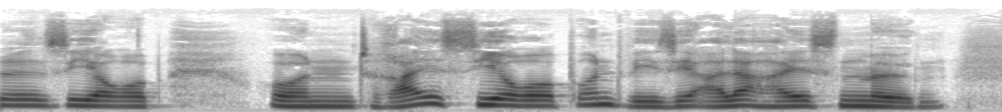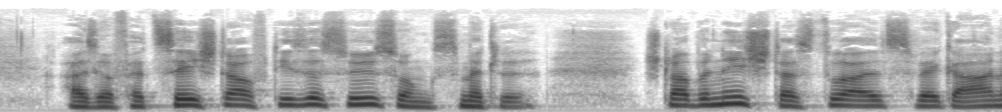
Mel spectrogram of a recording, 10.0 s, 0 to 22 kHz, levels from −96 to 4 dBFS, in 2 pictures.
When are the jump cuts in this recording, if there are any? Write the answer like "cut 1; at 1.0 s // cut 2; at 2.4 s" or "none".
cut 1; at 8.1 s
